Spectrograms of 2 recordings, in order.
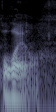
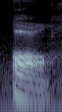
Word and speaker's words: oil: In my opinion, the most common is oil. And usually that's the way I say it. But when I was younger, in a small town, I would say all. And sometimes I still say it that way.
